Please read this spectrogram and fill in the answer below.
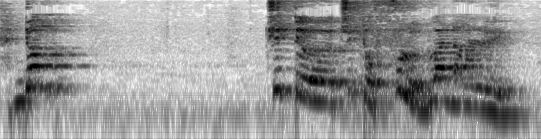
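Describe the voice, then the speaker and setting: A woman with a fairly high voice and very wide pitch swings speaks in a room with audible echo and noticeable background noise. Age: 40s. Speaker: online commentator. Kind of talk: livestream rant. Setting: live stream at home. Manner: combative.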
